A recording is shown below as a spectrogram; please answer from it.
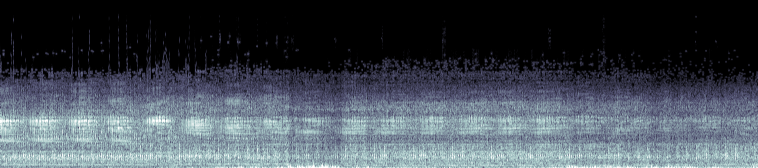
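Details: Idling engine with a fast, uneven ticking knock and heavy top-end clatter, though a diagnostic scan found nothing. Injector and oil pump knock from faulty injectors and oil pump; noise gone after replacing both.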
